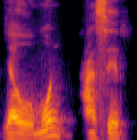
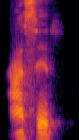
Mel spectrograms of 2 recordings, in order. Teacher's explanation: Nah, yaumun asir. Nah, ra sukun sebelumnya kasrah dibaca tarqiq.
